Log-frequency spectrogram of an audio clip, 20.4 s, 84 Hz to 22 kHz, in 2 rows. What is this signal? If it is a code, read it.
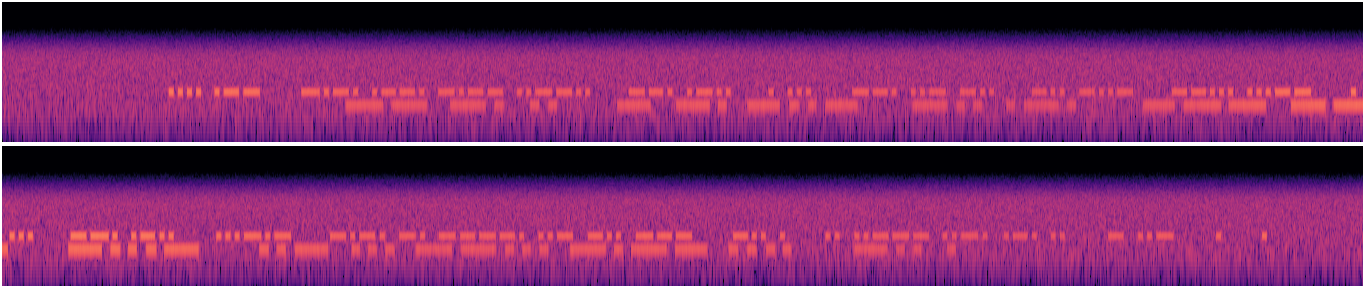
Morse code, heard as two keyed tones, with heavy radio static and fading. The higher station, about 35 wpm, 630 Hz: HW CPY? GL ES GUD DX 73 ES GL <SK> CN9UDO DE I2FRI TU E E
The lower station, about 18 wpm, 380 Hz: MNI TNX DR OM <BT> US7YH DE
